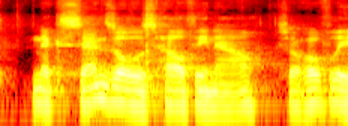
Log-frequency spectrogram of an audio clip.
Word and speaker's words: Senzel: Bowman 9051 says it's pronounced Senzel.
